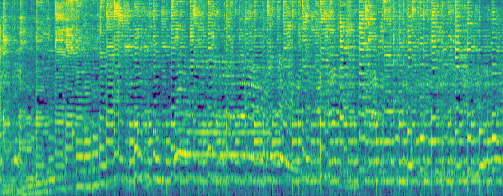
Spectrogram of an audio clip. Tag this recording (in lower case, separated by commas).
musical instrument, music, speech, guitar, strum, plucked string instrument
